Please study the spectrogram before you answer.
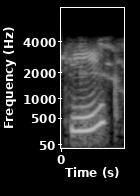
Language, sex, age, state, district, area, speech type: Kashmiri, female, 30-45, Jammu and Kashmir, Kulgam, rural, conversation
